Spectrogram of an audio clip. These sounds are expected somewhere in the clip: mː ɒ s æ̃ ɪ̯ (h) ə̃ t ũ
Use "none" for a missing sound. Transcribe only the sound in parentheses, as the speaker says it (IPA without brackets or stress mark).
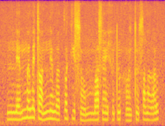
h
